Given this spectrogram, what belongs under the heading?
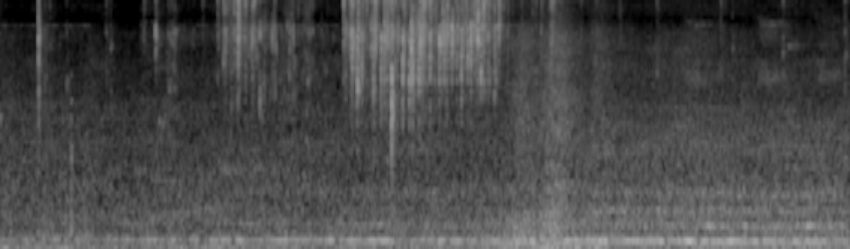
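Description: Water runs from a tap into a container for a home puja, a steady close splashing stream with light drips and gurgles, no voices.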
